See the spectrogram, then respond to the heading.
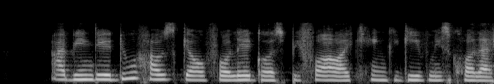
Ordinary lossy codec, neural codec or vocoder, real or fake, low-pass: none; codec, 16 kHz, 1.1 kbps, Voila-Tokenizer; fake; 7.2 kHz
